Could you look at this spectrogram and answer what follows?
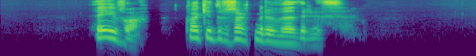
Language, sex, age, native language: Icelandic, male, 60-69, Icelandic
